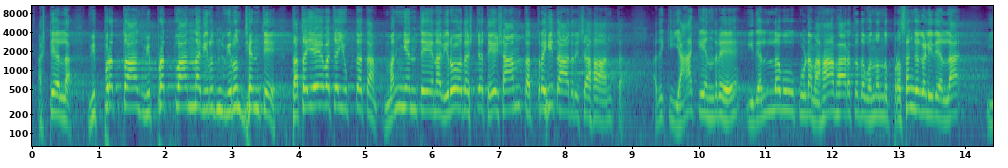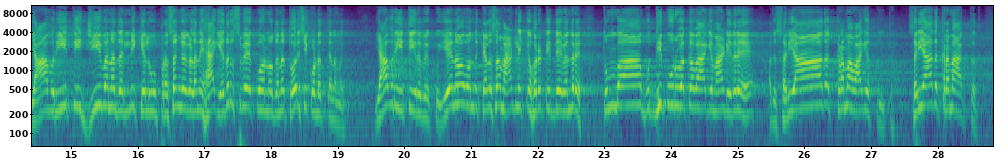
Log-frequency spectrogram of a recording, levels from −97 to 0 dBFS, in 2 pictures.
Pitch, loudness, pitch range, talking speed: 250 Hz, -18 LUFS, 230-270 Hz, 100 wpm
